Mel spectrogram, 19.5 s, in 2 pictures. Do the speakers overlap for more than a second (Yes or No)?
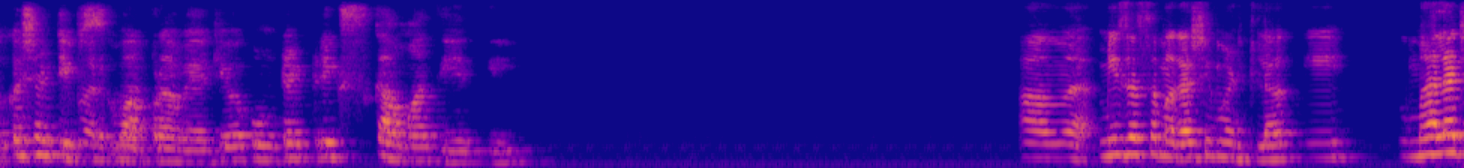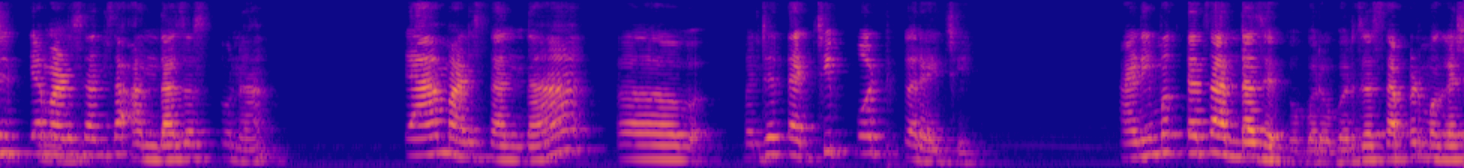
No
